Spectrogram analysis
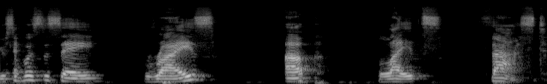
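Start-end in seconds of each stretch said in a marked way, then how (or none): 1.4-5.5 very slow, carefully spaced, word-by-word. Demonstrating a phrase for the listener to repeat, said slowly. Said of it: "I'm going to say it slowly".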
